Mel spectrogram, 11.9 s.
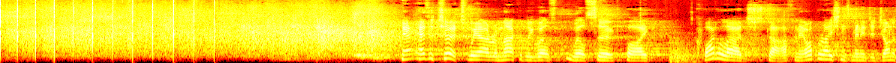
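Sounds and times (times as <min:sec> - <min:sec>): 
sharp evenly timed claps: 0:00.0 - 0:04.7
audience applause: 0:00.0 - 0:05.4
speech: 0:05.4 - 0:11.9.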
